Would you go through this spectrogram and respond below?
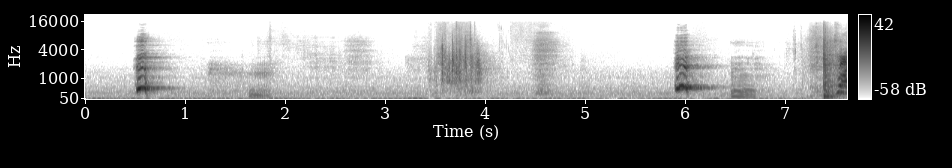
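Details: Hiccups replayed from a film scene: two abrupt voiced catches with short gasps between other sounds.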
